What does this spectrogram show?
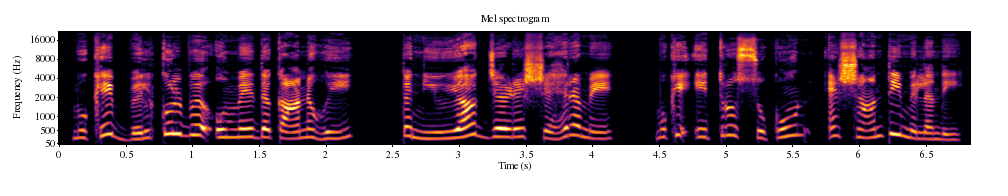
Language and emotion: Sindhi, surprised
